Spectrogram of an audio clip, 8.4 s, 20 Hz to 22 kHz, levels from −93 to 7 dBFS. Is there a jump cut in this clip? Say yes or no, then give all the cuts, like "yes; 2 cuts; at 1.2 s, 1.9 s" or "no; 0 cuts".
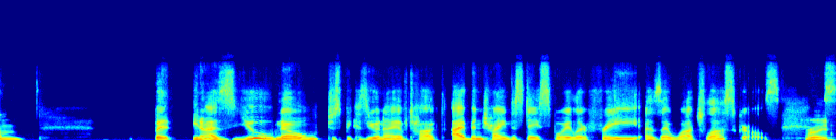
no; 0 cuts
